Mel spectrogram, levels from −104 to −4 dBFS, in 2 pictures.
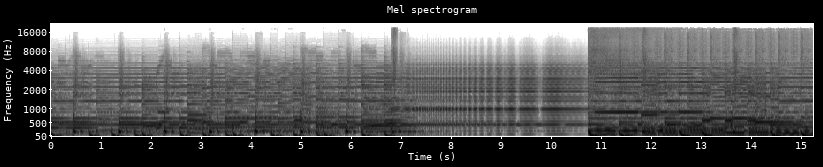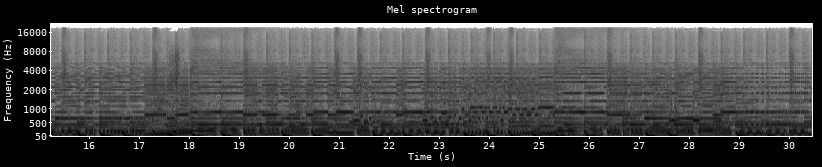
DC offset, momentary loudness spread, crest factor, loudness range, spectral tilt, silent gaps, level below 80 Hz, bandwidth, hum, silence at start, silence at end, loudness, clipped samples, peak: under 0.1%; 8 LU; 10 dB; 5 LU; -5.5 dB/octave; none; -20 dBFS; 19.5 kHz; none; 0 s; 0 s; -13 LUFS; under 0.1%; -2 dBFS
